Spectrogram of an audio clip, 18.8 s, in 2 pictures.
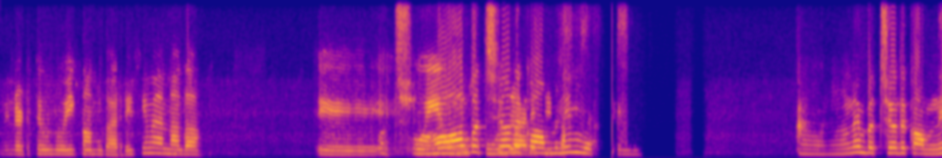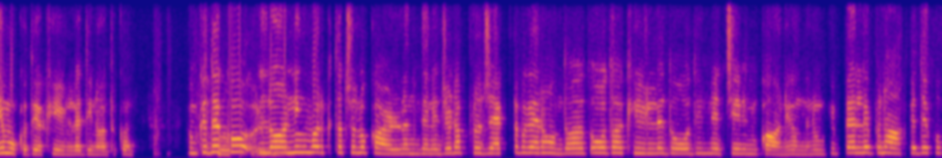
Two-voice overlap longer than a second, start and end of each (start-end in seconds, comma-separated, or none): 4.1-5.7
